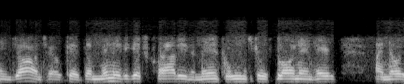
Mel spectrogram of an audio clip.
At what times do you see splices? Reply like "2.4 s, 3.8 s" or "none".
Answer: none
